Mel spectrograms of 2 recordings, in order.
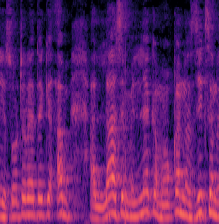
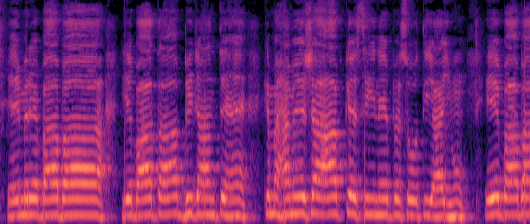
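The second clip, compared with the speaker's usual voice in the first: loud, wailing majlis recitation, rising higher; impassioned preaching; 5 semitones higher, 8 dB louder than usual. Acted. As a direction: preach the grief at full force, voice raised. Grieving majlis preaching climax.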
